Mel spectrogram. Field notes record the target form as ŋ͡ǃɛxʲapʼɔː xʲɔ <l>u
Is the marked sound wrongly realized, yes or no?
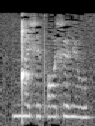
yes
